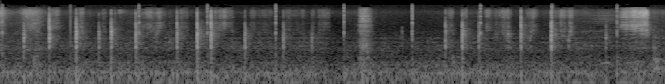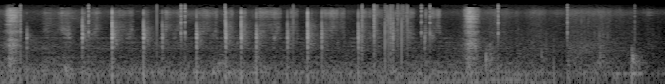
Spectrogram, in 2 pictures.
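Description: Faint scratchy writing strokes on a board during a lecture, with many short taps and scrapes in an irregular rhythm and no voices.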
